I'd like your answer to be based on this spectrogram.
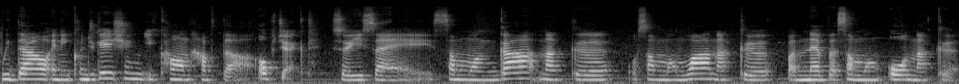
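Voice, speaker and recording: A woman's voice: a little high, fairly even intonation, normal speed, few pauses, pushed and bright, a little hiss or hum. A woman with a Japanese accent, a native Japanese speaker, giving a casual language lesson and patiently repeating example sentences.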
